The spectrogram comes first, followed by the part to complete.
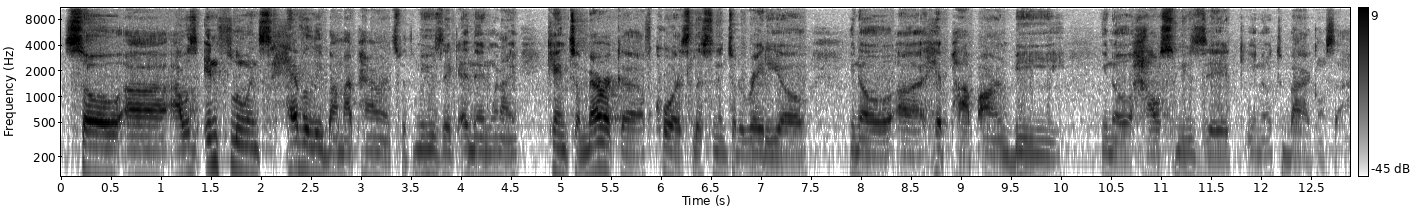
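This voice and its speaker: A Haitian-born man in his fifties speaks with a lowish voice, sharing his story in an easygoing, rambling way. He fills pauses with you-knows and ums and drops into French here and there. The recording has noticeable background noise. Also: level tone. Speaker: DJ guest. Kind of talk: casual interview chat.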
